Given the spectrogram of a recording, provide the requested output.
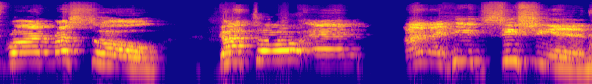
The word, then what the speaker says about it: Setian: His last name is pronounced Setian. – Oh, Setian. I messed up the last name.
